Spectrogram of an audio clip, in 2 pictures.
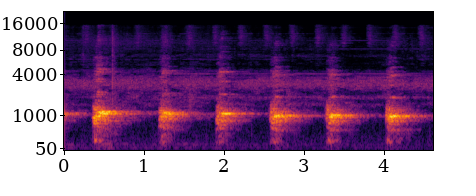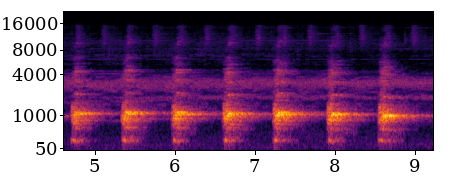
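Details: Long run of fourteen harsh, clipped notes from a white-breasted waterhen used as a lure, evenly paced about every two-thirds of a second, each beginning with a sharp attack and falling away quickly; faint steady hiss underneath.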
